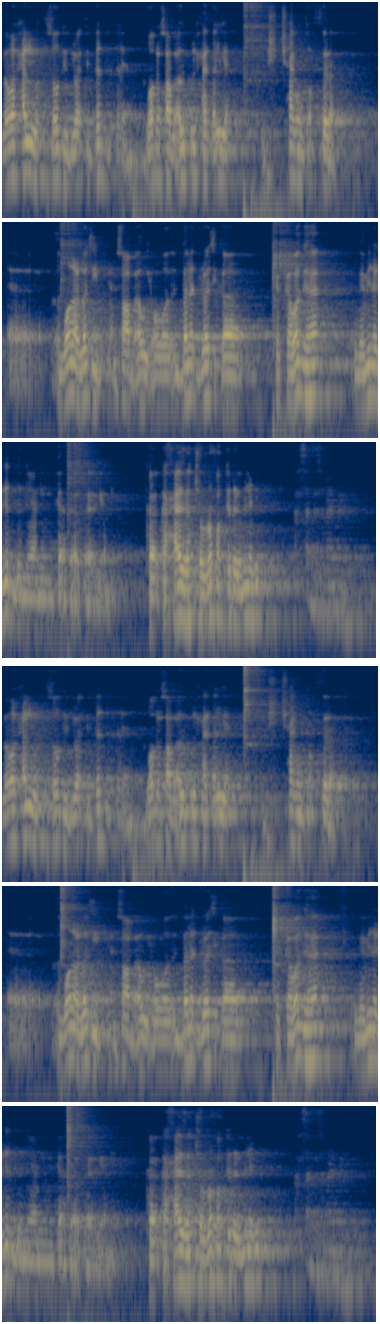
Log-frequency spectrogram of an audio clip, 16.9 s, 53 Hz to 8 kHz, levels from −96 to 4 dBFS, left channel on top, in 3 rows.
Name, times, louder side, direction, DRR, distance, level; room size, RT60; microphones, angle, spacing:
voice 1, 0.0-3.4 3.9-5.0 5.7-9.3 9.7-10.4 10.9-13.0 13.5-15.2, left 3 dB, 45° left, 12 dB, 0.8 m, -33 dB
sound 1, 1.3-13.4, right 8 dB, 80° right, 2.5 m, -52 dB
voice 2, 13.7-14.5 15.6-16.5, left 1 dB, 75° left, -1 dB, 7.4 m, -49 dB
27.0 x 20.5 x 8.9 m, 2.4 s
head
